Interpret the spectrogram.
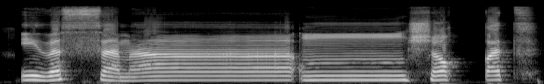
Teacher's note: میم کے اوپر زبر ہے اور الف کے اوپر بڑی مد ہے۔ بڑی مد کو 3 سے 4 الف کے برابر کھینچ کر پڑھتے ہیں، یعنی کہ خوب لمبا کر کے پڑھتے ہیں۔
